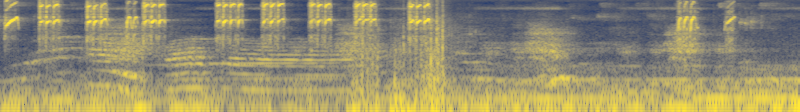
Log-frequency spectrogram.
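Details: Sparrow being fed, giving short, sharp rising chirps in quick bursts, each note sweeping upward, with several pauses and a lower murmur of background noise.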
